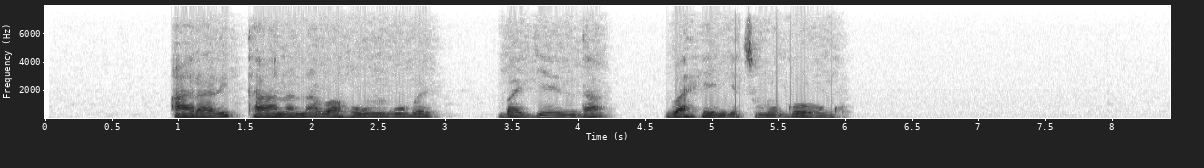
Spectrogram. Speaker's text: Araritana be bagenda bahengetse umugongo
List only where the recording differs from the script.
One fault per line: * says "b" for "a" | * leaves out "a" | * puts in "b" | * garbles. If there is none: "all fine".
* puts in "n'abahungu"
